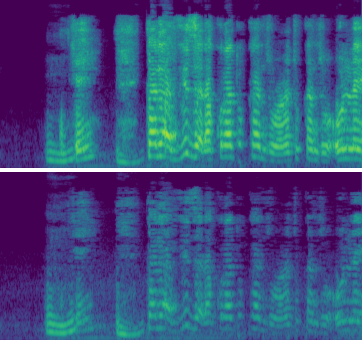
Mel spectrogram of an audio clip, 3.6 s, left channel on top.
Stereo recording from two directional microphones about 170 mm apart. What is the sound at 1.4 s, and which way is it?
Speech, 55° left (ahead or behind).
